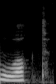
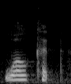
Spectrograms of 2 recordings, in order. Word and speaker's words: walked: Dibacanya walked ya, bukan walked. Tulisan ed di belakang hanya dibaca jika akhiran katanya berakhir dengan huruf T atau D.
